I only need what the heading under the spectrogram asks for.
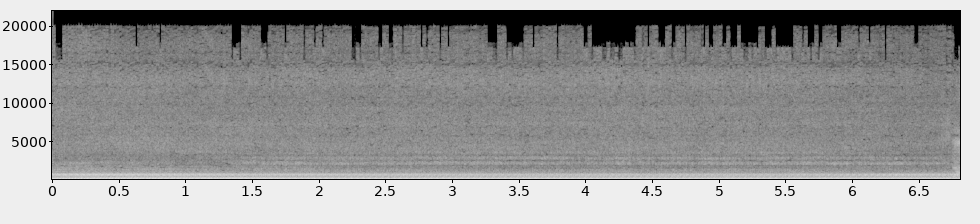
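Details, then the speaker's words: Freshly built small-block "Pontiac" 327 V8 during break-in, at 190–200° with solid 50 psi oil pressure: a loud, steady, even fast idle with no knocks or ticks. Normal fast idle. "like a Pontiac breaking her in man she's loud"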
